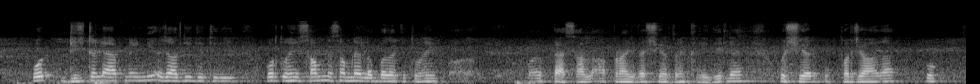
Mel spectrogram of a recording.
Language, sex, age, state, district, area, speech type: Dogri, male, 30-45, Jammu and Kashmir, Jammu, rural, spontaneous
